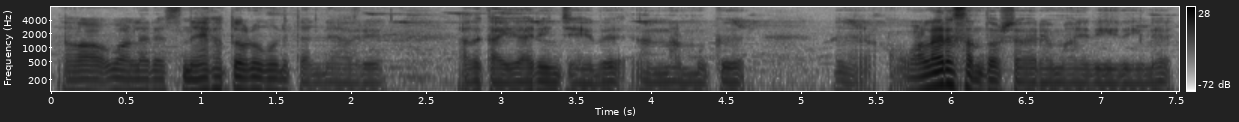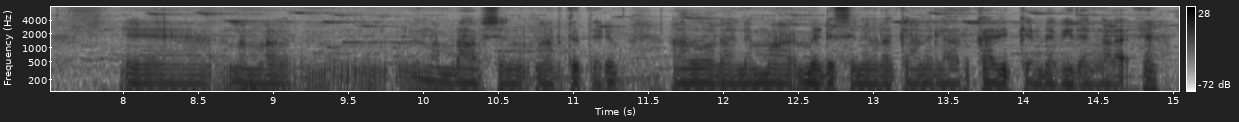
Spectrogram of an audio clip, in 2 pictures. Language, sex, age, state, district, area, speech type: Malayalam, male, 45-60, Kerala, Kottayam, rural, spontaneous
